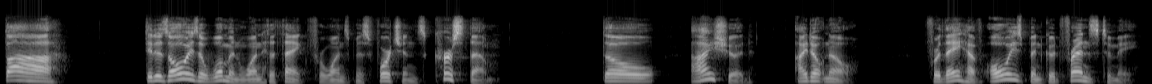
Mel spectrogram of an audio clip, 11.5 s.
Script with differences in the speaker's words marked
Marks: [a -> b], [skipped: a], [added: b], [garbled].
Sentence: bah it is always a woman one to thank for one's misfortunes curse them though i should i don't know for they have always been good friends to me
bah it is always a woman one to thank for one's misfortunes curse them though i should i don't know for they have always been good friends to me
